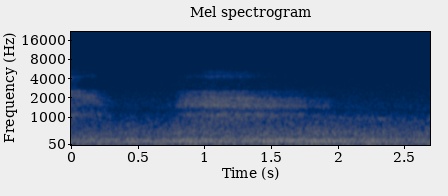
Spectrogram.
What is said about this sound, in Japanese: 深呼吸しましょうか。息を吸って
